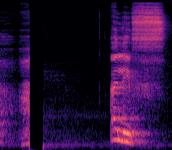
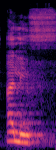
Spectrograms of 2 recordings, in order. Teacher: الف ہمارے منہ کے خالی حصے سے ادا ہوتا ہے. ہم جب الف پڑھیں گے تو ہمارے منہ میں اندر ہوا سی بھر جائے گی.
